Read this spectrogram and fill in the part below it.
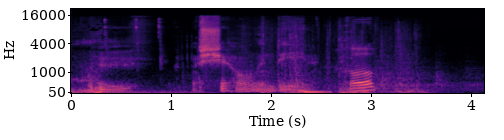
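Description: A metal case clicks open.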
